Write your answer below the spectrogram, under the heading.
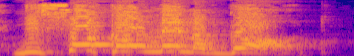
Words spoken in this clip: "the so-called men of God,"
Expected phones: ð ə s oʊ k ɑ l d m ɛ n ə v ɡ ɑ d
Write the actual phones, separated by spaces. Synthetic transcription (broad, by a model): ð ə s oʊ k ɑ d m ɛ n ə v ɡ ɑ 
